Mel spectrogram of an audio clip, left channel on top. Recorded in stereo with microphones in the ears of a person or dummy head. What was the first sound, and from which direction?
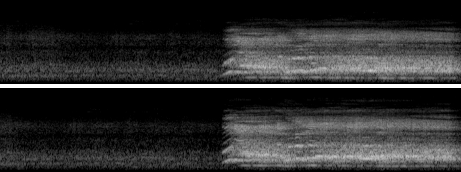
A scream, 60° right (ahead or behind).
